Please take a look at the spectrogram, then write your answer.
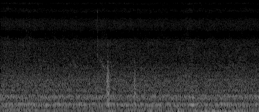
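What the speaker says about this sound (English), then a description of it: "I see that there's plenty of bees in there." Honey bees in a packaged hive give a continuous low, faint buzzing hum, close by, with a couple of brief louder passes of individual bees.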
